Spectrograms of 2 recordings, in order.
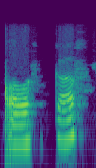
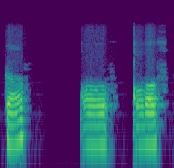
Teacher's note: यानी जो जबान है उसका जो जड़ है, जबान की जो जड़ है वो तालू के अंदर नर्म हिस्से में सटेगी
